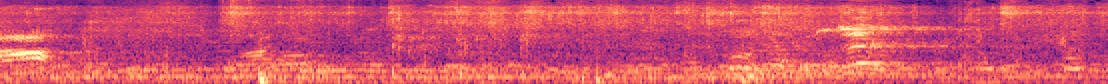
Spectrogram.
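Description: Players shouting during a small-sided football match, with a loud call right at the start and another about three seconds in, and a dull thud of the ball being kicked about a second in.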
